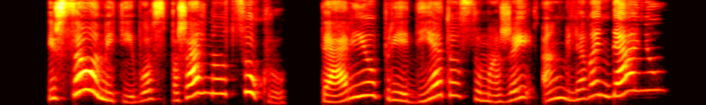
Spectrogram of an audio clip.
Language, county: Lithuanian, Kaunas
